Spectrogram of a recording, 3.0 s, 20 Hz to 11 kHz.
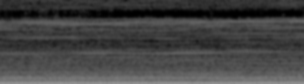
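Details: Beko WTG620M2W slimline washing machine, drum at high spin speed after new plug fitted: steady even hum, constant mid-low tone, no knocking or grinding; machine apparently working fine. Normal spin cycle.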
